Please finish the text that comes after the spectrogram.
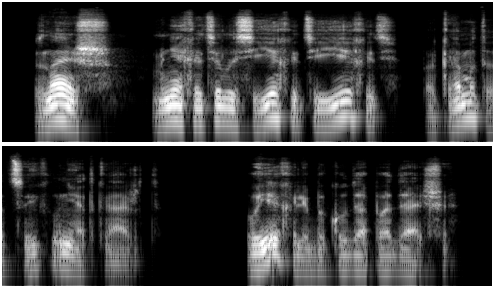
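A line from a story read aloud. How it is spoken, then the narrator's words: Quiet voice. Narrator (Russian): я негромко сказал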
